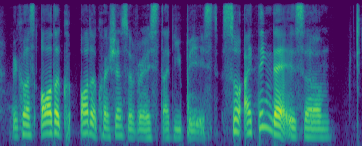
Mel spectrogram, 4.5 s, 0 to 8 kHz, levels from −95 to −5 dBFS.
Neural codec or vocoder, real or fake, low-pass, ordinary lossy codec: codec, 16 kHz, 4 kbps, FreqCodec, larger model; fake; 7.2 kHz; none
